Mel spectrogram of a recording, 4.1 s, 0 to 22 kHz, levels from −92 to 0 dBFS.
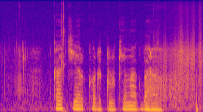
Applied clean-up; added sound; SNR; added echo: none; Finger snapping; 15 dB; none.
